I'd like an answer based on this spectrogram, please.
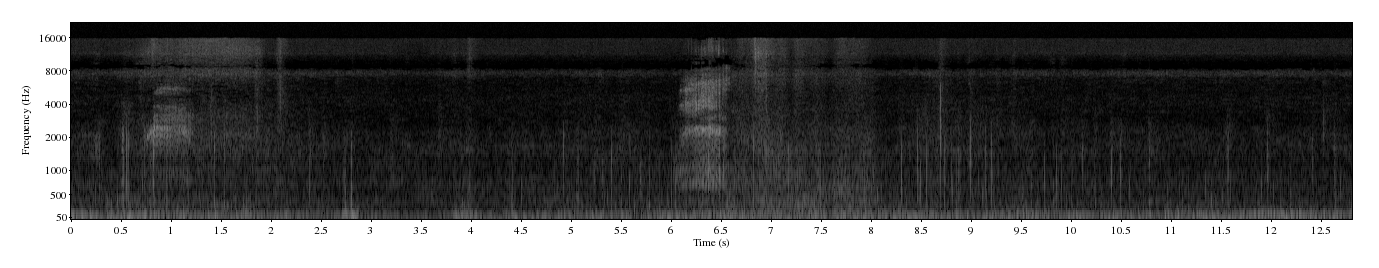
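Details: Incredibly friendly stray street cat meowing twice, a brief call early on and a longer, louder drawn-out meow later, against a steady deep background rumble of wind and passing vehicles.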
